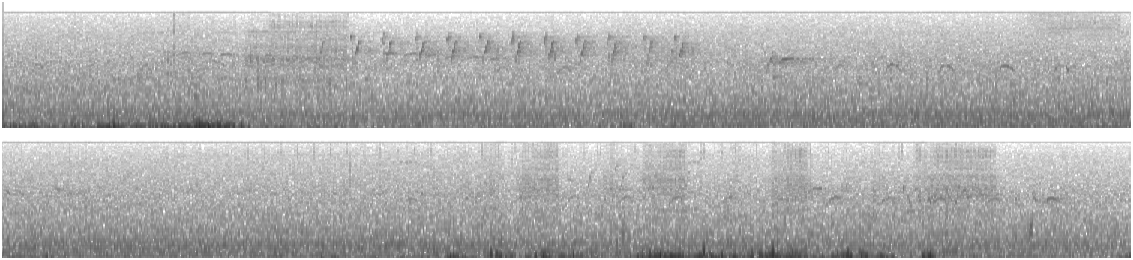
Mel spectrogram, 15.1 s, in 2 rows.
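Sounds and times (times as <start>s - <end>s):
outdoor background noise: 0.0s - 15.0s
bird calls with high ticking notes: 12.7s - 14.6s.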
